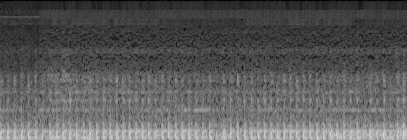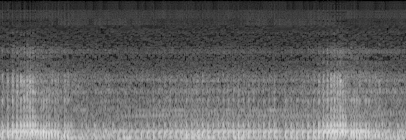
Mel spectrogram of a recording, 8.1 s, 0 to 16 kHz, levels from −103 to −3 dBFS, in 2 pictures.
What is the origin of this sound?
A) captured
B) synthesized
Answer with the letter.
A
